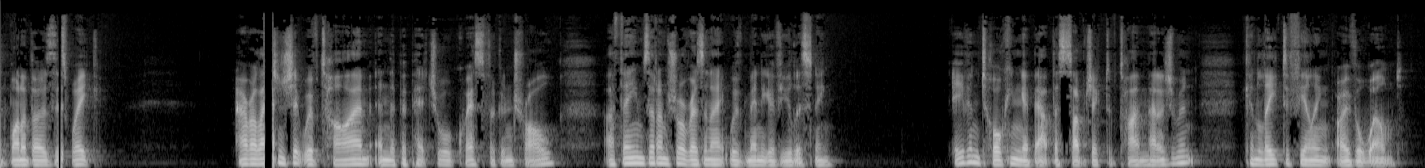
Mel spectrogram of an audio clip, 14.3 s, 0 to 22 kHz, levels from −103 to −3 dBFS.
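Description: A Bluetooth stall shows up at 0.58 s, just after "one of those", and again from 2.64 to 2.74 s, just before "with time and the". The speech drops to silence for 34 ms, then 87 ms, and resumes. The likely cause is radio interference delaying packets, so the headphones' buffer emptied and playback halted until the retransmitted audio caught up, leaving short clean gaps in the speech.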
